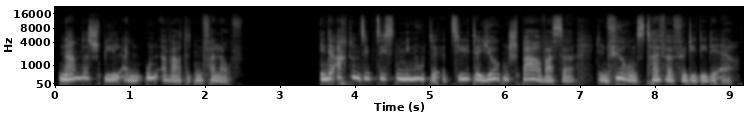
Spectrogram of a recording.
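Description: A woman's voice: lowish voice, vocal fry, darkish tone, no echo, studio quality. A woman reading a scripted historical narration as a documentary narrator.

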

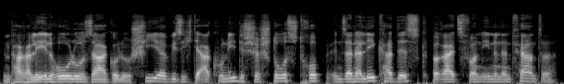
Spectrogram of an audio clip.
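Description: This is scripted audiobook narration: a man reads science fiction at a steady, measured pace in a mid-range voice. No room sound intrudes on the studio-quality audio.

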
